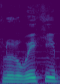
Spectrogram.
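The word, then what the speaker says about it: Ludowici: One of them is Ludowiki. It's pronounced Ludowiki, but it's spelled L-U-D.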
